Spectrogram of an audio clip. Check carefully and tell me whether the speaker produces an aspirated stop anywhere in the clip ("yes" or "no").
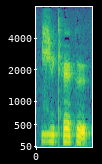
yes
